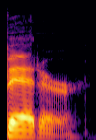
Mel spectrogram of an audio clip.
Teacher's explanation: Just as you don't say the T in listen, the double T in better is pronounced D, better.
